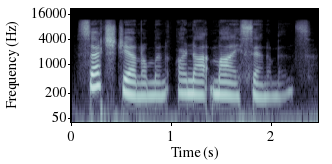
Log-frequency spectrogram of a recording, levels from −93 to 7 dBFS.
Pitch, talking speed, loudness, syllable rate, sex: 195 Hz, 145 wpm, -18 LUFS, 4.9 syllables/s, female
